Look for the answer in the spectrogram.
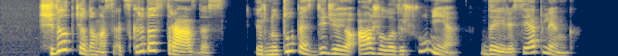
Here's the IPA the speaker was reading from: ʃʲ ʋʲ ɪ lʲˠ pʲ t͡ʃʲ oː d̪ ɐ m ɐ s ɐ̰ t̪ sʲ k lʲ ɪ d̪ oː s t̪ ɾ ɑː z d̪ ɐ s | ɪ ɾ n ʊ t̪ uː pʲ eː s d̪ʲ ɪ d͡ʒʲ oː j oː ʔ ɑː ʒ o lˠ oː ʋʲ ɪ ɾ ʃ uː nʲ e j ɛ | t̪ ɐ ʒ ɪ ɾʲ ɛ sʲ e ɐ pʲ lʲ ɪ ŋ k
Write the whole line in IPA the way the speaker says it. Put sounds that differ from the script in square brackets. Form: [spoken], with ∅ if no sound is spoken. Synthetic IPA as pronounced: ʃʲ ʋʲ ɪ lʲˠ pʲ t͡ʃʲ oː d̪ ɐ m ɐ s ɐ̰ t̪ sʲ k [ɾʲ] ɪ d̪ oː s t̪ ɾ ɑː z d̪ ɐ s | ɪ ɾ n ʊ t̪ uː pʲ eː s d̪ʲ ɪ d͡ʒʲ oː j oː ʔ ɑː ʒ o lˠ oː ʋʲ ɪ ɾ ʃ uː nʲ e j ɛ | [d̪] ɐ [∅] ɪ ɾʲ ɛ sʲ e ɐ pʲ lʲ ɪ ŋ k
